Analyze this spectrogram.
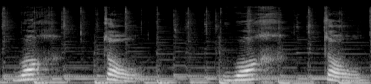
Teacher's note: chữ này nó nhấn ở âm tiết thứ nhất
